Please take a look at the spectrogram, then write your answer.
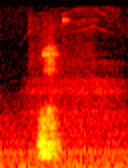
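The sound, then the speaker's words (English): A single short dog bark rings out once against a quiet background, brief and moderately loud, with no one talking. “Goddamn dogs.”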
